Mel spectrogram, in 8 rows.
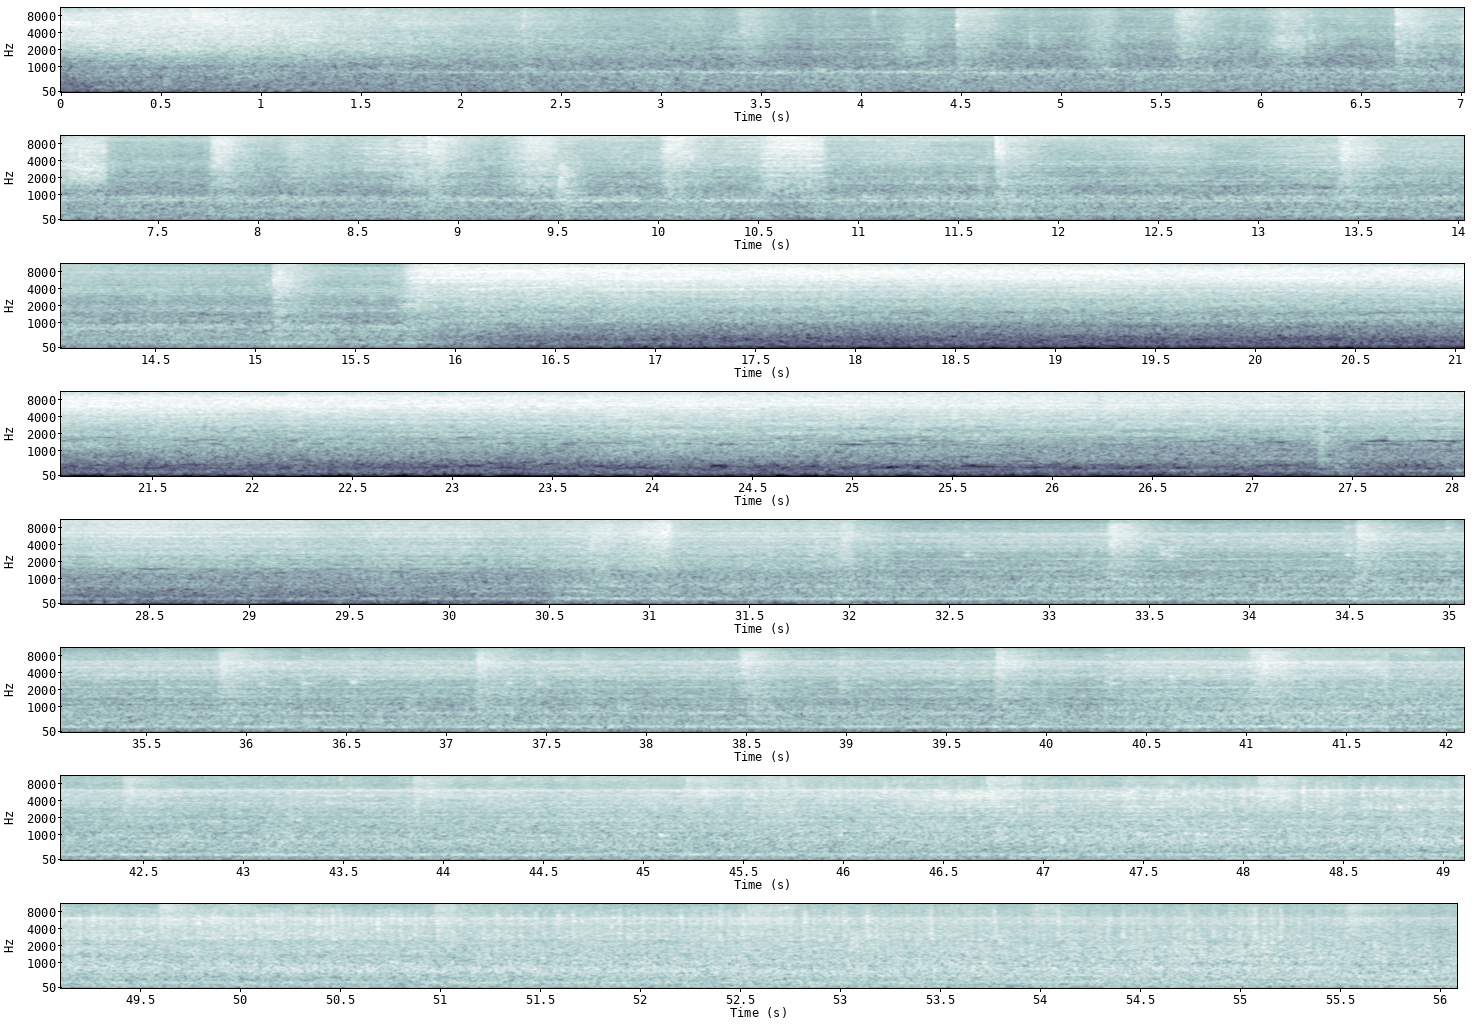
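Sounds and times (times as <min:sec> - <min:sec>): steam hissing: 0:00.0 - 0:56.0
steam locomotive moving slowly: 0:00.0 - 0:56.0.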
